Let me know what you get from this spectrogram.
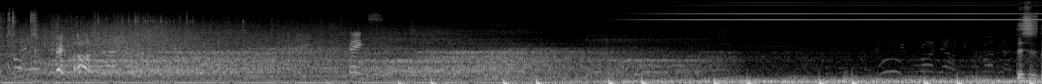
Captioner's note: heart beating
